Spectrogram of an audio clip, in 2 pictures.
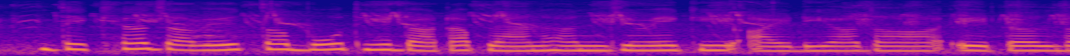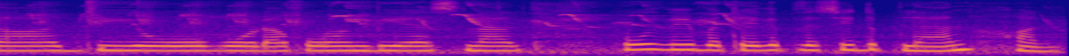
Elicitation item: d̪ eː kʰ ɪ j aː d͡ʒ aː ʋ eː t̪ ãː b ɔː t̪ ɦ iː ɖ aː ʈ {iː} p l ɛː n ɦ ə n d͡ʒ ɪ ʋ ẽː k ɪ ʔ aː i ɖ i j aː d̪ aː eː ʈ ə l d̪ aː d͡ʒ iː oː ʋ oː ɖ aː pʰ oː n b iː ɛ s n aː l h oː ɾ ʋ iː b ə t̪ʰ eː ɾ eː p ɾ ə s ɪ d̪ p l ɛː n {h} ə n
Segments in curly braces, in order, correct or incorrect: incorrect: aː, correct

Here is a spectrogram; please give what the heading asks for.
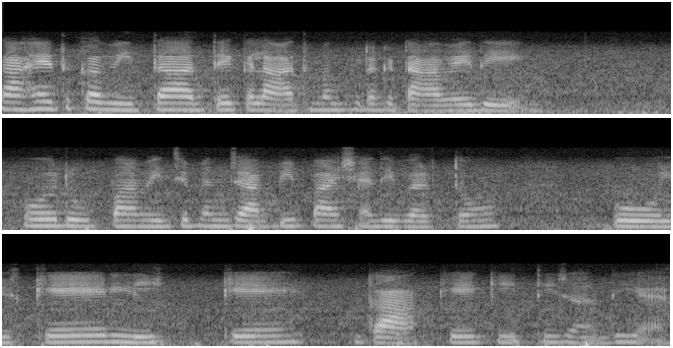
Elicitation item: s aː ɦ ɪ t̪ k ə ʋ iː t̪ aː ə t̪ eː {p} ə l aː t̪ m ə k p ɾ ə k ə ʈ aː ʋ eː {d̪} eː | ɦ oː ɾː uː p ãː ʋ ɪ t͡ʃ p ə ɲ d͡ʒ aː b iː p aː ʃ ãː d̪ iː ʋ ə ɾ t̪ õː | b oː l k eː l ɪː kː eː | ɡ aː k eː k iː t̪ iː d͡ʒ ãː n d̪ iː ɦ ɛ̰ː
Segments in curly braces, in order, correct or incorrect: incorrect: k, correct

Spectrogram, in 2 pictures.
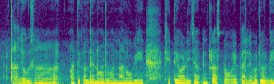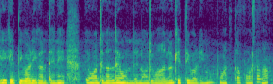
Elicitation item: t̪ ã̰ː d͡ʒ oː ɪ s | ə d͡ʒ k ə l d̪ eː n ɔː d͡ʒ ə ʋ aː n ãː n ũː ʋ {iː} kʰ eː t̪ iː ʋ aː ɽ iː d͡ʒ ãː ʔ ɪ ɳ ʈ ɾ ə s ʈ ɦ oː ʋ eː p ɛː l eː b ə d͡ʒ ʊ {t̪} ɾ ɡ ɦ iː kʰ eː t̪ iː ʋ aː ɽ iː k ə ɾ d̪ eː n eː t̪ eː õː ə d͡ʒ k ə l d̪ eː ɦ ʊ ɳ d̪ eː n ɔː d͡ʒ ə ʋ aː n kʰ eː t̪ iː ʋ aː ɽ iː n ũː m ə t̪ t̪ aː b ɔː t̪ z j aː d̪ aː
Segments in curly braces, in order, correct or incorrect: correct, incorrect: none

